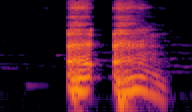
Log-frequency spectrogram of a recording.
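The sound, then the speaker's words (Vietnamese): Two short, dry coughs, faked by an old man, come one after the other with a brief pause between them. Both are fairly loud, throaty and heard alone. “Lão Đồng làm bộ ho khan hai tiếng, cắt đứt luồng suy nghĩ của hai người.”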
